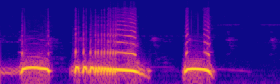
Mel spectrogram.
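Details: Single phrase from a decoy spotted dove luring wild doves: a short soft coo, a longer coo bending down at its end, and a closing short coo, clear and close.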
